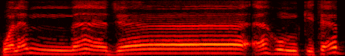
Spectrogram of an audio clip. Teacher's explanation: اتصلت الهمزة وحرف المد في كلمة واحدة، وده يسمى مد متصل واجب، اي واجب المد اربع حركات او اكثر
